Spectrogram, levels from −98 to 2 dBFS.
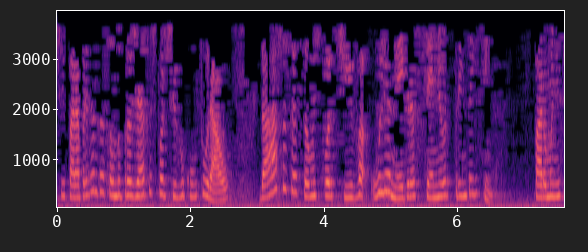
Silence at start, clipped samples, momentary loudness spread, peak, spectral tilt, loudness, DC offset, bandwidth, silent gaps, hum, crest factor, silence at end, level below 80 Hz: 0 s; under 0.1%; 12 LU; -18 dBFS; -4 dB/octave; -34 LUFS; 0.1%; 3.8 kHz; none; none; 16 dB; 0 s; -52 dBFS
